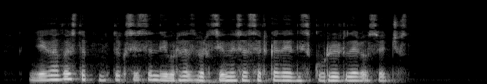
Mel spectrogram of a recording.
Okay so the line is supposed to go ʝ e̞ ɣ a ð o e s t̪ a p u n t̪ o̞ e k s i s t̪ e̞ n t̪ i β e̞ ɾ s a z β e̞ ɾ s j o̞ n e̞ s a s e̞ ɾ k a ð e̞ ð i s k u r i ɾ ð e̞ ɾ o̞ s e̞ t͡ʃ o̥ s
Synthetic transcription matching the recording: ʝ e̞ ɣ a ð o e s t̪ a p u n t̪ o̞ e k s i s t̪ e̞ n d̪ i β e̞ ɾ s a z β e̞ ɾ s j o̞ n e̞ s a s e̞ ɾ k a ð e̞ ð i s k u r i ɾ ð e̞ l o̞ s e̞ t͡ʃ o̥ s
